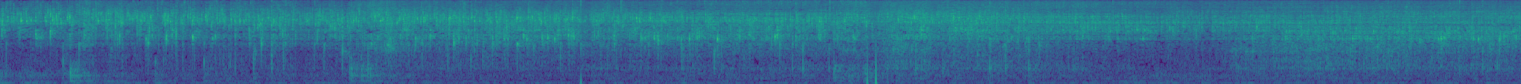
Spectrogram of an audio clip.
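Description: Shallots, garlic and green chillies frying in hot oil in a kadai for chicken gravy, a loud, continuous hissing sizzle close by, with a couple of brief knocks and no speech.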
